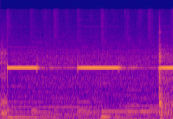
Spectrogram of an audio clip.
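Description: Electronic beeps at one steady high pitch, about half a second on and half a second off, repeating about once a second, over quiet background music.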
